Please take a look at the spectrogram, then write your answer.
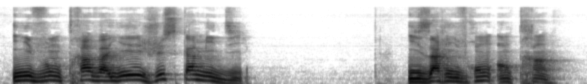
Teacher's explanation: très souvent on évite de prononcer le l de il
